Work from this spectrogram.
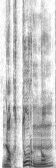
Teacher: tenemos tur, la penúltima sílaba, y vemos que termina en consonante. Por tanto, tur va acentuada.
